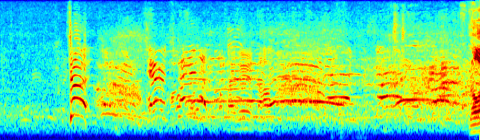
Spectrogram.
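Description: Men's voices shouting and calling on a rugby pitch as a scrum is set, starting with a loud call about a second in.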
